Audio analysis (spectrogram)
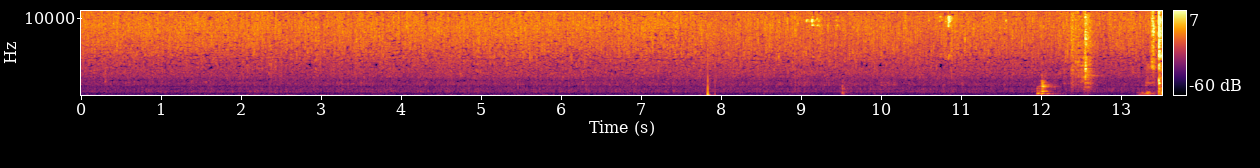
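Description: Steady sizzling of boiled potatoes frying in gravy in a pan, with a few soft clinks and scrapes of stirring near the end.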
